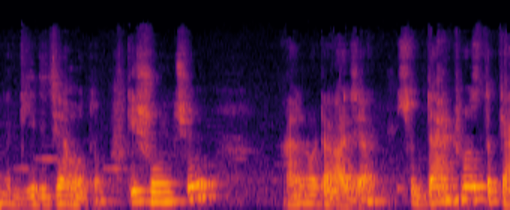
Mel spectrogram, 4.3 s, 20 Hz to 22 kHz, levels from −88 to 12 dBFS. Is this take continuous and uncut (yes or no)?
no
